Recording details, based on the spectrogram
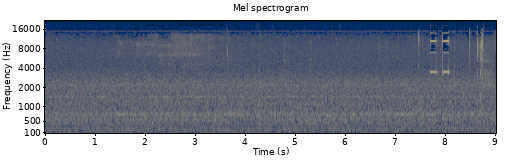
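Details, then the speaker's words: Omnipod tubeless insulin pump pod (training film): quiet room, then two short high beeps confirming the new pod has been filled with insulin, prompting the user to press Next before priming. "we hear heard the two beeps so we're going to find out what the pump wants us to do next then press the next button"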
